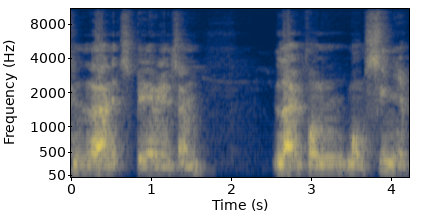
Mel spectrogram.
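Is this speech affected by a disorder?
Yes: profound deafness with cochlear implants, born profoundly deaf, cochlear implants; speaks fairly clearly after smooth speech therapy, speech not always this clear.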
